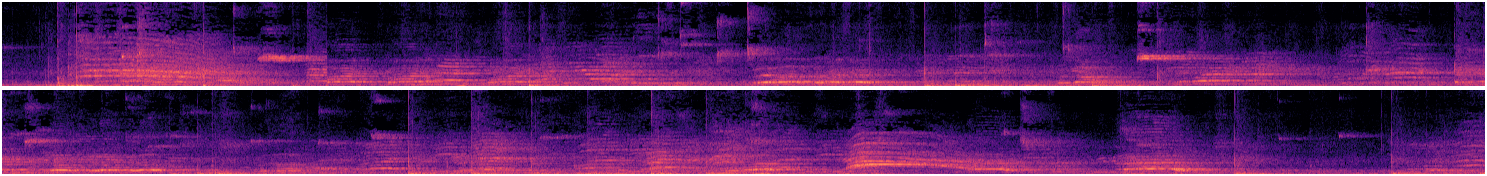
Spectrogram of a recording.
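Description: Girls shout and call out to each other in a large echoing gym.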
